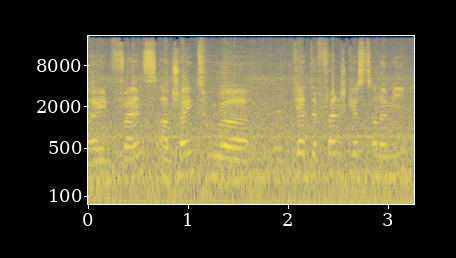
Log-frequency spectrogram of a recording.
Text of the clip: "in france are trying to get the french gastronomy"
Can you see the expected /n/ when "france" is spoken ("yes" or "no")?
yes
